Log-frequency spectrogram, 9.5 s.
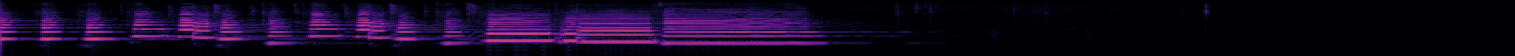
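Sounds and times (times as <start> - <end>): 
clarinet: 0.0 - 6.1
saxophone: 0.0 - 6.3.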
